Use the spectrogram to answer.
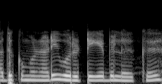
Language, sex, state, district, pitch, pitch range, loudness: Tamil, female, Tamil Nadu, Nilgiris, 195 Hz, 185-205 Hz, -16 LUFS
